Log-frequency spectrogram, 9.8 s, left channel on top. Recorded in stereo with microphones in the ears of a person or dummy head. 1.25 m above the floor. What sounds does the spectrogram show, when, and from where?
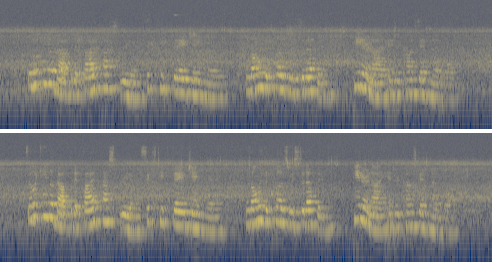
0.5 s a woman speaking: 70° right (ahead or behind), 4.5 m; by 9.1 s 20° right (ahead or behind), 4.5 m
